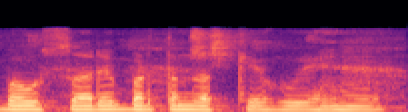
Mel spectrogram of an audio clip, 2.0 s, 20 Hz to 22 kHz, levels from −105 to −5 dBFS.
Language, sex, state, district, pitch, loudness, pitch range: Hindi, male, Uttar Pradesh, Shamli, 130 Hz, -16 LUFS, 125-140 Hz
